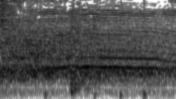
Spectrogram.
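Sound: audience shouting hallelujah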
